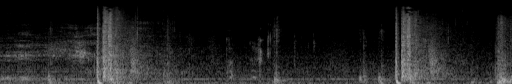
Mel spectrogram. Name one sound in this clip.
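A pistol fires loud shots that echo briefly.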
